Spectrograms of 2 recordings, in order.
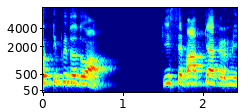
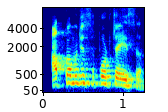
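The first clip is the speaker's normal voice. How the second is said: normal talking voice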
